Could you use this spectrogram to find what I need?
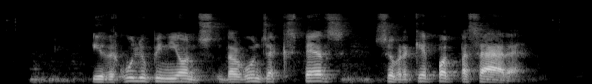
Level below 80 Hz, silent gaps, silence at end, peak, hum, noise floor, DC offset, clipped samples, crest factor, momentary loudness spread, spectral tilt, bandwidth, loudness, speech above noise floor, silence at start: -72 dBFS; none; 0.7 s; -2 dBFS; none; -68 dBFS; under 0.1%; under 0.1%; 22 dB; 12 LU; -5 dB/octave; 11.5 kHz; -22 LUFS; 47 dB; 0.3 s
